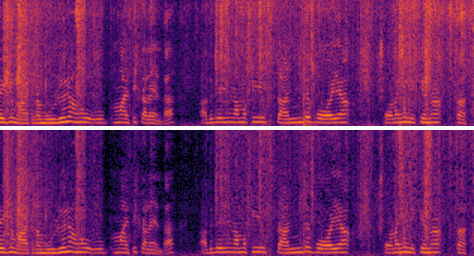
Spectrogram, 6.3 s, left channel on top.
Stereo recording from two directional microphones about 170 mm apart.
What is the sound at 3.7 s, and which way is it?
Speech, 30° left (ahead or behind).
